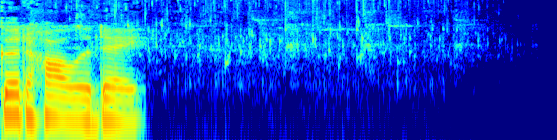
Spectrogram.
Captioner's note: sounds of forest with small rushing brooks and wild bird sounds fade out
